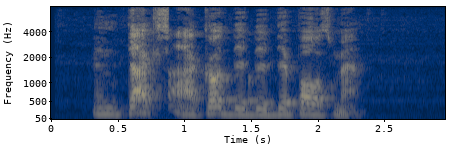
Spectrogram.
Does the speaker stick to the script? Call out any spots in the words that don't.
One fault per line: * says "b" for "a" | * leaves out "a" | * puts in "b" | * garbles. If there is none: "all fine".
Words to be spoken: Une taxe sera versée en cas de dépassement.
* leaves out "sera versée"
* puts in "de"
